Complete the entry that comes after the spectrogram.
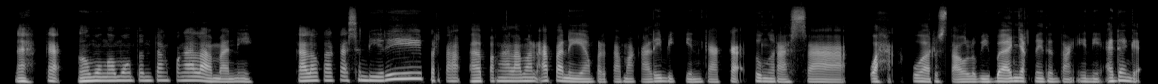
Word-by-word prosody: Nah 150 -3 +3 0.2
Kak 155 -4 +2 0.2
ngomong-ngomong 175 +3 +3
tentang 180 +1 -3
pengalaman 175 -9 +2
nih, 135 -3 -3 0.4
kalau 170 +2 +4
Kakak 185 0 -3
sendiri 215 +9 +2
perta 165 - -5
eee, 150 +1 +3
pengalaman 155 +1 +1
apa 175 -1 +3
nih 130 -3 +2
yang - - -7
pertama 125 +2 -5
kali 120 +5 -1
bikin 130 -3 -5
Kakak 115 -2 -1
tuh 150 -2 -2
ngerasa, 120 -3 +1 0.2
"Wah - - +2
aku 145 -2 -3
harus 130 0 -1
tahu 120 +2 0
lebih 125 0 -1
banyak 145 +2 +4
nih 140 -2 -2
tentang 130 -2 -3
ini." 130 -2 -3
Ada 155 +5 +2
nggak? 150 -4 -2
150 Hz, 165 wpm, -25 LUFS, 130-175 Hz, 0.4 s, kalau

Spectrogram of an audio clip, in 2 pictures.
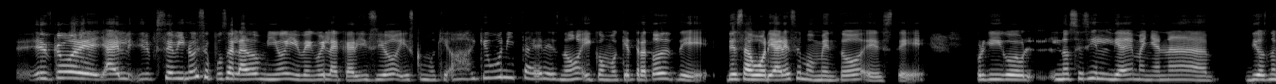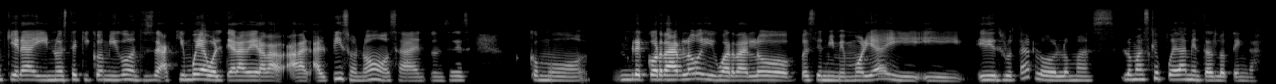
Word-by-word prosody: es 275 - -2
como 295 +1 +3
de 260 -5 +8
ya 245 - +4
al 250 +1 +2
ip 245 +1 -11
se 275 +2 0
vino 275 +2 0
y - - +3
se 335 -3 -3
puso 255 +2 0
al 255 - +4
lado 240 +1 +4
mío 240 0 -2
y 245 -3 +2
vengo 215 0 0
y - - +5
la 215 -2 +3
acaricio 215 +3 -2
y 205 - -4
es 215 - -9
como 220 -2 -8
que: 220 +2 -10
"Ay, 245 +3 -10
qué 295 +3 -6
bonita 315 -2 -4
eres", 250 -2 -4
¿no?, 225 +5 -2
y 220 - -2
como 210 -2 -6
que 220 - -1
trato 225 +2 +1
de 230 - -1
de 240 +1 +4
saborear 220 -3 +7
ese 250 +5 0
momento, 205 0 -2
este, 450 - -5 0.5
porque 220 +1 -2
digo, 225 -2 +4
l - - -7 0.2
no 240 +1 +1
sé 255 +2 -6
si 280 +1 -2
el 250 -3 -2
día 225 -1 +4
de 235 +1 -1
mañana, 210 -2 -2 0.3
Dios 215 +2 +1
no 230 -1 -2
quiera 215 -1 +2
y 200 -1 -1
no 205 0 -2
esté 205 +2 -1
aquí 215 -2 -13
conmigo, 210 +1 -3
entonces, 200 -1 -7
¿a - - 0
quién 220 -1 -4
voy 240 - +5
a 230 - +7
voltear 195 -2 +3
a 195 - +5
ver? 195 0 +4
a 185 0 +2
al 175 0 +1
al 175 0 -1
piso, 245 -5 -3
¿no?, 215 +3 -1
o 180 - -6
sea, 175 -2 -4
entonces 180 +2 -11 0.6
como 185 -3 -6 0.3
recordarlo 220 +2 +4
y 225 -3 -2
guardarlo, 195 -1 +1
pues, 195 0 -5
en 205 - -1
mi 195 -1 -2
memoria 195 +3 -1
y 235 - -2 0.3
y 165 -3 -9
y 205 +1 -1
disfrutarlo 205 - -3
lo 190 0 -2
más 190 -1 -10
lo 230 - -4
más 230 0 -1
que 280 - -4
pueda 225 -2 0
mientras 200 -4 -1
lo 180 - -2
tenga. 175 -1 -11
220 Hz, 220 wpm, -23 LUFS, 195-240 Hz, 0.6 s, de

